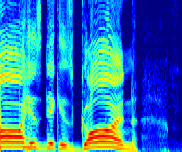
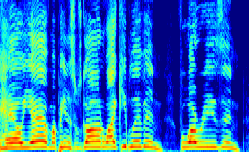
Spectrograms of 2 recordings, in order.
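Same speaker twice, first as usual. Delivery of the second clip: higher, hammed-up bro cheer; mock agreeing guys; 6 semitones higher than usual. Voices the listening guys.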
